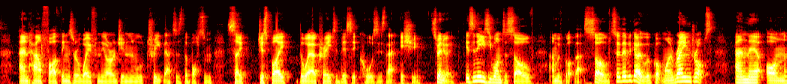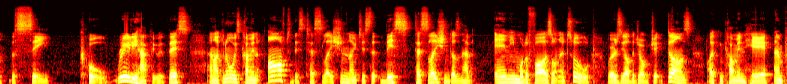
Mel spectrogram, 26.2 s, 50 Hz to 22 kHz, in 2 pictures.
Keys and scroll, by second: 5.6 shift+z, 8.0 shift+z.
